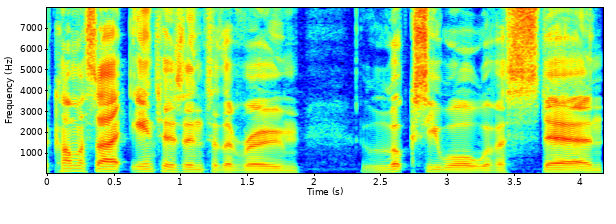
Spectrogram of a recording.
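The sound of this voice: The speaker uses an unforced reading voice. Nothing is pushed or strained.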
